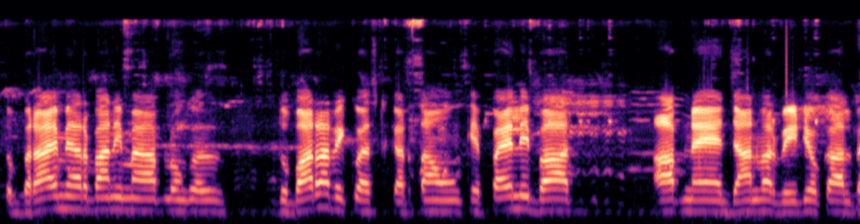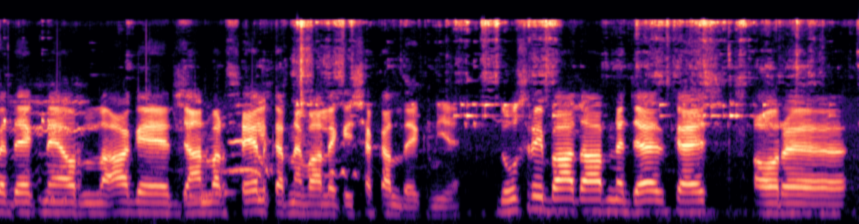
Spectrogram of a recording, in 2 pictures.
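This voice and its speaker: A man's voice: on the high side, steady tone, normal speed, background noise. A man in his thirties from Pakistan, speaking, earnestly warns viewers straight into a phone held at arm's length at his outdoor goat farm and keeps calling them his brother. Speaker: goat farm owner and channel host. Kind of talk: selfie-video warning talk to viewers. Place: outdoor goat farm pen, among goats and trees. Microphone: phone front camera at arm's length.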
